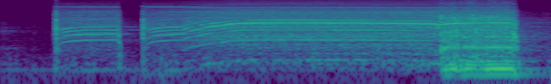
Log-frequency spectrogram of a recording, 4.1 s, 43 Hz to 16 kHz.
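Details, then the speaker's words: Drill driving a screw with the clutch at setting 30: motor whine spins up and holds, then rapid rattling clicking as the clutch slips; setting could be raised, later tried at 50. "clicking that you just heard okay that's that 30 think that 30 setting on our clutch and so I could turn that up if I didn't think that was tight"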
